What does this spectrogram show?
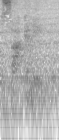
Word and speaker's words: Saucony: But what we found out yesterday, they're called Saucony. Is what the company actually okay, right, right. Saucony. We, right. No, we always right. say it wrong. We make our own name.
